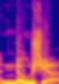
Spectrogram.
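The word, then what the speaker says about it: Gnosia: you could pick up nausea i think that's how you'd pronounce it yeah g-n-o-s-i-a for the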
